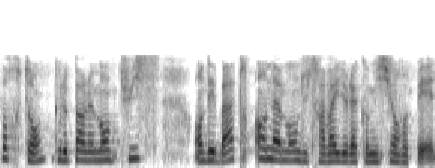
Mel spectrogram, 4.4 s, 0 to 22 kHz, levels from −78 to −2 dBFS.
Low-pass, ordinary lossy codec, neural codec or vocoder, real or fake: 5.4 kHz; none; codec, 16 kHz, 16 kbps, FunCodec, trained on LibriTTS, 50 frames a second; fake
